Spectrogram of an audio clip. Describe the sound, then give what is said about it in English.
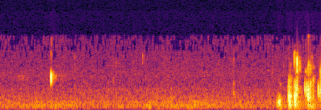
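Wet gulping as someone drinks water, a quick cluster of swallows near the end after a small click and a quiet stretch. “Sorry, I was a chunk of water.”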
